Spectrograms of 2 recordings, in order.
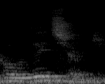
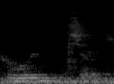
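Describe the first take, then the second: First: The first syllable ends in an open vowel. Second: The first syllable is closed by the n. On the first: "that O sound should be an open syllable. It should be ko-nitzert" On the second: "They'll blend the nun with the O"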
